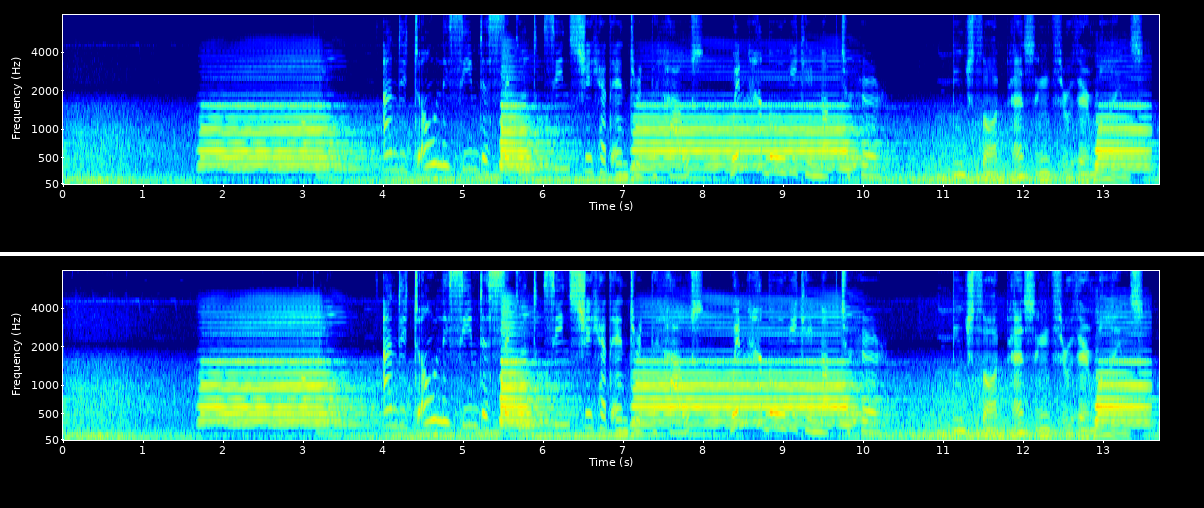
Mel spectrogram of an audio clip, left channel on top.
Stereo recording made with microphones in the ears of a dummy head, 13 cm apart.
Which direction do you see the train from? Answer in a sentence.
In this clip you hear the train on the right.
